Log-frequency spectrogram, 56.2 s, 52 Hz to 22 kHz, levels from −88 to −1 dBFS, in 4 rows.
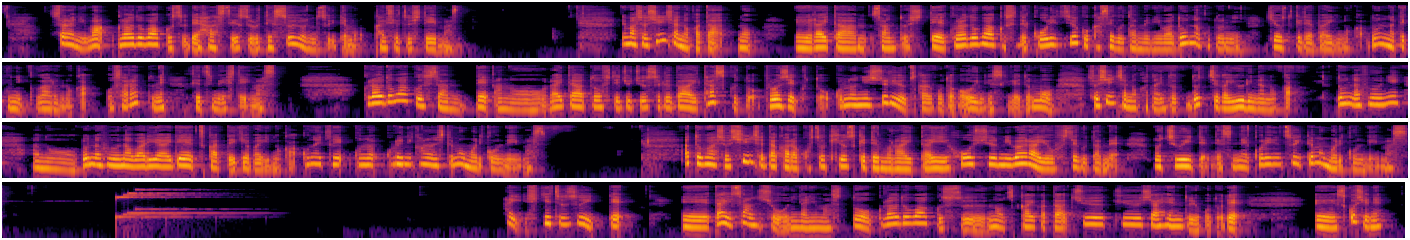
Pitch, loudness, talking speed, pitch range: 185 Hz, -25 LUFS, 350 characters per minute, 160-235 Hz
